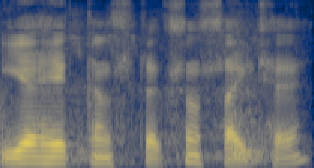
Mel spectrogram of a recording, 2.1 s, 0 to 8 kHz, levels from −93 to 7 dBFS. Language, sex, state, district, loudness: Hindi, male, Jharkhand, Palamu, -19 LUFS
